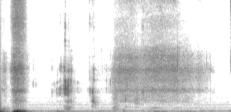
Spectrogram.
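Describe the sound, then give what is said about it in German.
Biscuits being chewed and crunched: one sharp, loud crunch at the start, then softer, scattered bites and chewing sounds with a brief hiss, all faint and without talk. “Ich esse übrigens gerade nebenbei Kekse.”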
